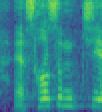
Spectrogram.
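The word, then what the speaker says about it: 서슴지: 서슴찌 할 적에는 발음은 서슴찌라고 된소리 발음이 나오지만 쓸 적에는 그냥 지로 씁니다, 지.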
